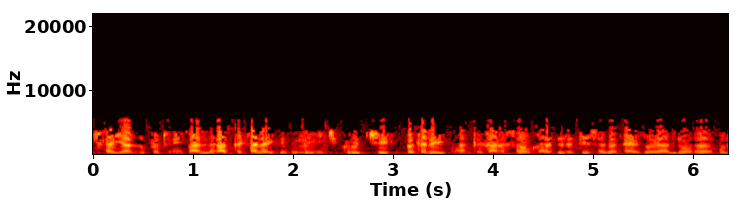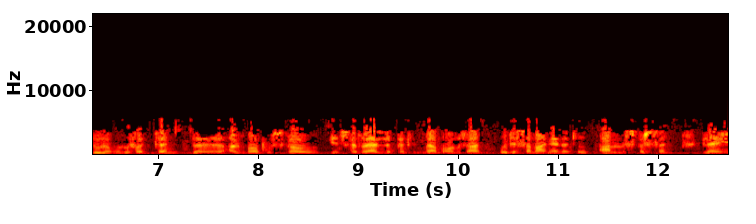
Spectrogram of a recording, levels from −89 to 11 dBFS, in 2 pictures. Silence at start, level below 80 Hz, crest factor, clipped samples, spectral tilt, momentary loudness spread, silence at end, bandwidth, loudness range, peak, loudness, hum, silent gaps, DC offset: 0 s; -74 dBFS; 22 dB; under 0.1%; 2 dB/octave; 10 LU; 0 s; 5.8 kHz; 4 LU; -8 dBFS; -29 LUFS; none; none; under 0.1%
